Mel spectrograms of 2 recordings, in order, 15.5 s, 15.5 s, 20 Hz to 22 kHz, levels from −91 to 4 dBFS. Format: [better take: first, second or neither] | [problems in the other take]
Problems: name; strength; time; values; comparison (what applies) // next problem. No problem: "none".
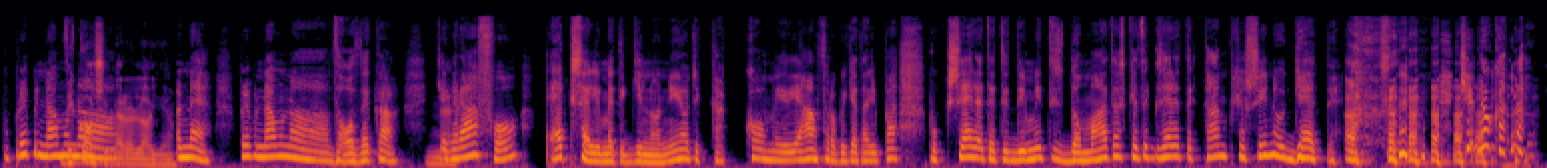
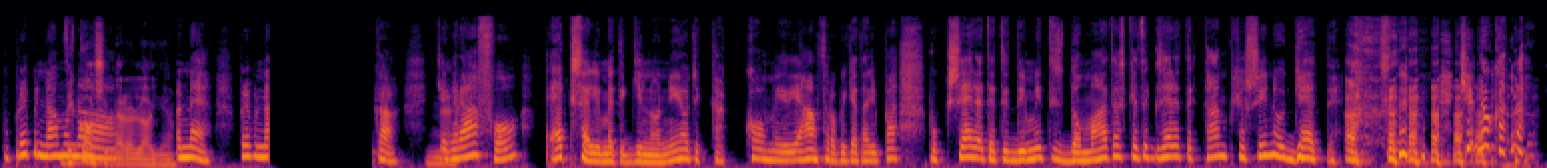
first | audio cutting out; at 2.5 s for 1 s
